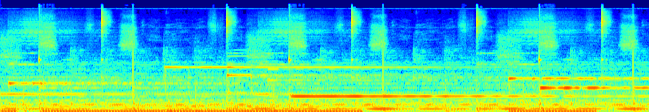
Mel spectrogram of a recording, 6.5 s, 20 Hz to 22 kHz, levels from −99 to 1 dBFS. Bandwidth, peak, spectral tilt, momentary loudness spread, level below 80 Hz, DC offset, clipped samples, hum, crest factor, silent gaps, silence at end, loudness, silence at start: 17.5 kHz; -6 dBFS; -5.5 dB/octave; 5 LU; -26 dBFS; under 0.1%; under 0.1%; none; 16 dB; none; 0 s; -22 LUFS; 0 s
